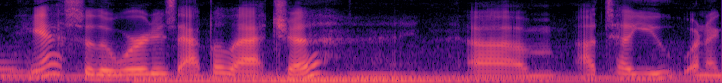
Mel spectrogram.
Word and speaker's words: Appalachia: Yeah, so the word is Appalachia.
